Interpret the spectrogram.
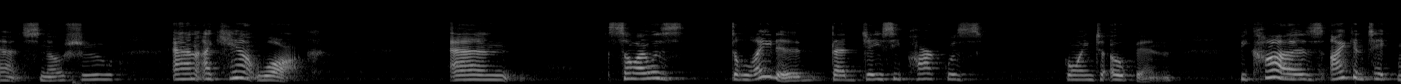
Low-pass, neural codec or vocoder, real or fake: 7.2 kHz; none; real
